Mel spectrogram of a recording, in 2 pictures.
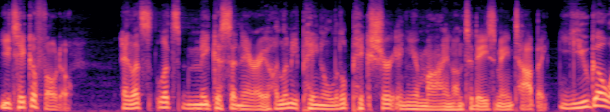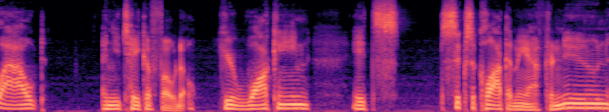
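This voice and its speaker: A man's unremarkable speaking voice at a medium pitch and moderate pace, with ordinary pitch variation, in a dry, close sound with no echo and a quiet background. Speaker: photography podcast host. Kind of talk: casual solo podcast talk.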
